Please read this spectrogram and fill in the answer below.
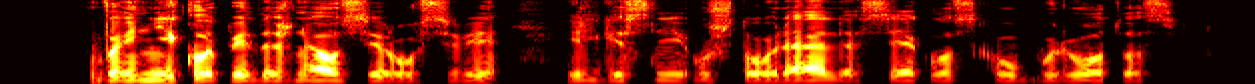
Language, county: Lithuanian, Vilnius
